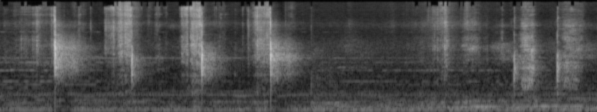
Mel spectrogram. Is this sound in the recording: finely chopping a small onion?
yes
